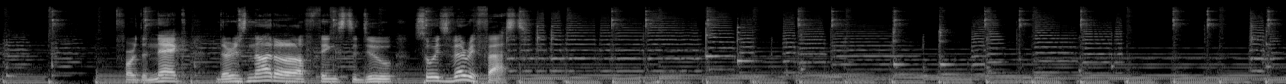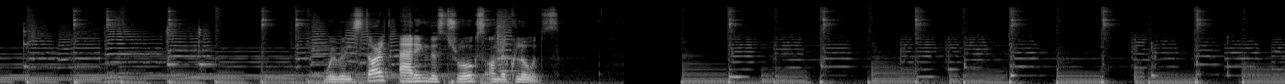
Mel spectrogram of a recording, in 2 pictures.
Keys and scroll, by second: 1.4-3.8 typing, 6.7 t, 7.3 c, 8.4-10.3 typing, 11.0 Return, 11.5 t, 13.0 t, 14.7-16.3 typing, 17.8 a, 18.2 c, 19.7-24.2 typing.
